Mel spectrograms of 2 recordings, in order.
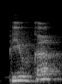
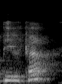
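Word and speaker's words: piłka: it is softy version soft version of l in polish so we we pronounce it piuka not pilka but like like uh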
